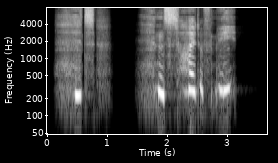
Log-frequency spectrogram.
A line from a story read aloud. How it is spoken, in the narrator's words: she whimpered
